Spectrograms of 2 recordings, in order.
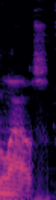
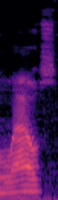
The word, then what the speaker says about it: Laos: we're gonna be in Laos I know it's not pronounced with the ass but you just gotta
